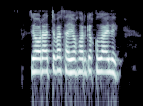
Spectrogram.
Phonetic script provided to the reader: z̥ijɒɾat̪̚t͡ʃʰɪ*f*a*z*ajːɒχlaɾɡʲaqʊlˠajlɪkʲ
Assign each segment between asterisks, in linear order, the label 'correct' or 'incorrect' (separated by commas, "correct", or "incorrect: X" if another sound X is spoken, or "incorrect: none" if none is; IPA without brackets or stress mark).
incorrect: v, incorrect: s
